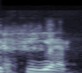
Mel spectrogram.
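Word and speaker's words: vier: English में पढ़ोगे यर बट अब मैंने आपको बताया व प्रोनाउंस होता है जर्मन में ए तो पढ़ोगे फियर फर डरने वाला फियर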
